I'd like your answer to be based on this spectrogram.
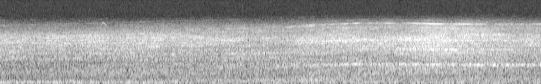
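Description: Jet airliner turning at the southern threshold of a runway at Amsterdam Schiphol Airport, a steady broad engine roar swelling slightly louder toward the end, heard from a distance with no talk.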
